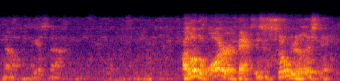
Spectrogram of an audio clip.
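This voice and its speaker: A man's voice: high voice, huge pitch swings, normal speed, background noise. A man giving casual, wry gameplay commentary and musing aloud as a game streamer. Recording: distant roomy lo-fi stream recording.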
